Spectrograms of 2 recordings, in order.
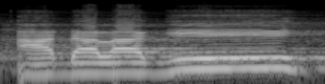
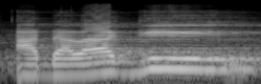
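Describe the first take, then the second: The two takes are said the same way.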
